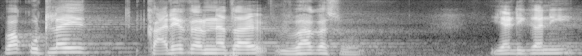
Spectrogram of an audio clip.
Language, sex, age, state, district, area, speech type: Marathi, male, 30-45, Maharashtra, Buldhana, urban, spontaneous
